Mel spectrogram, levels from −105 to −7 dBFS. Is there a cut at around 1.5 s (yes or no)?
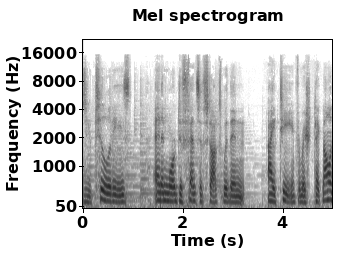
yes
